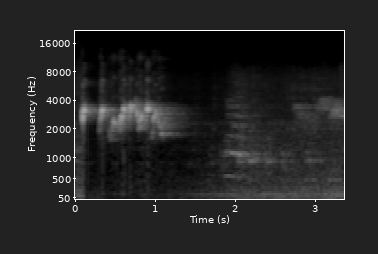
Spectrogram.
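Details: Red-whiskered bulbul, known as jambul, kept for daily singing practice, delivering one fast, bubbling warbled phrase of rolling notes lasting about a second, followed by softer faint calls and low background hiss.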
